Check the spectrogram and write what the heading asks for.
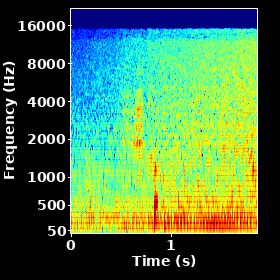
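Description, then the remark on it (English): Steady ocean surf rushes and hisses continuously, with one brief splash as a wave strikes rock partway through. No voices are present. “I hear the sound of sea against rock.”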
